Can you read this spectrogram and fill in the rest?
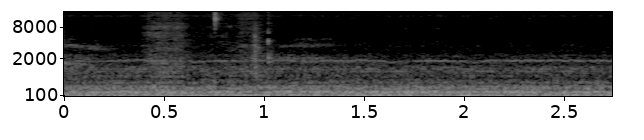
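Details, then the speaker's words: Ducted mini-split indoor unit on high fan speed after blower motor replacement, listened to from upstairs: just a smooth rush of air with low hum, no ticking or bearing growl; normal blower. "all I hear is air sounds pretty good"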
